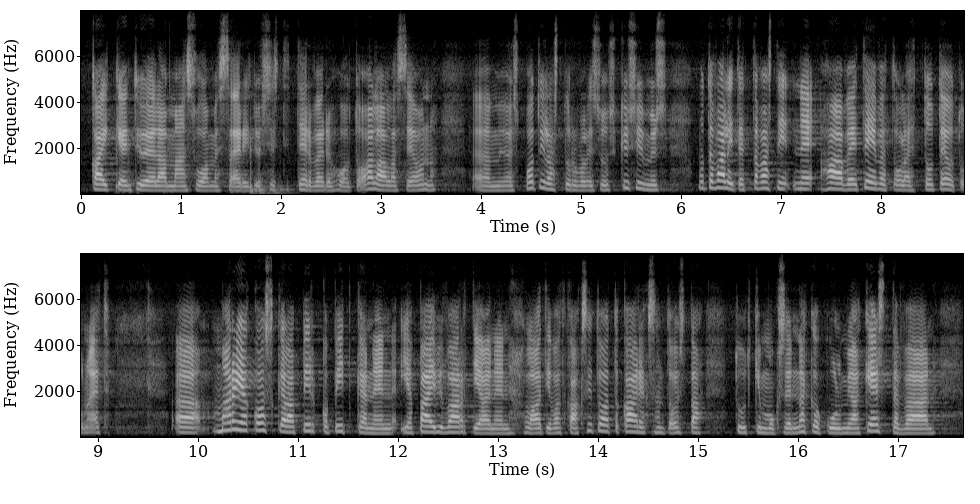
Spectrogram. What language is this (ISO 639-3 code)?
fin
